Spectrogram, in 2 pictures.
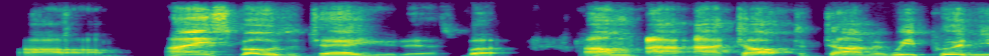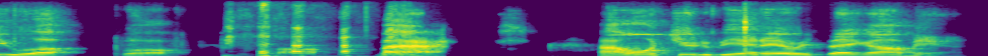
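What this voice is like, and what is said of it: Impersonation of a colleague. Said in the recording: “I love your impersonation.”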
